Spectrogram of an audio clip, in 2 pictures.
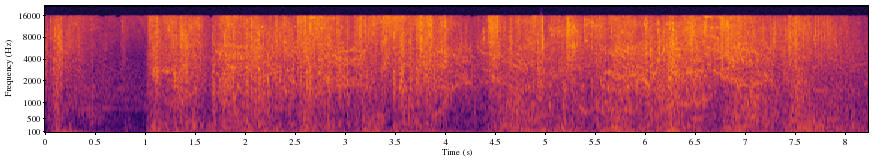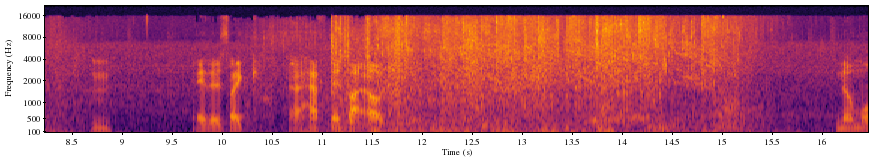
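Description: Spells crackle and blast as warriors clash in battle.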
